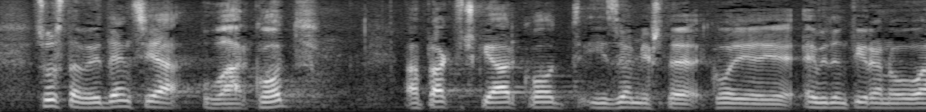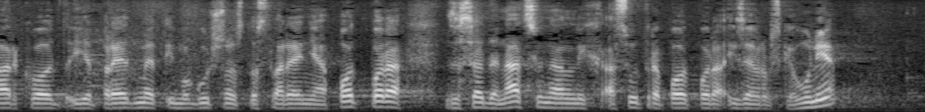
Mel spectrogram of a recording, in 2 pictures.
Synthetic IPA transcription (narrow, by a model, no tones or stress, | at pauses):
suːst̪aʋe̞ʋid̪e̞nt̪sija̰uaɾkod̪ | apɾak̚t̪i̥t͡ʃkiaɾkod̪ize̞mʎiʃt̪e̞ko̞jejeʔeʋid̪e̞nt̪iːɾano̞uaɾkod̪je̞pɾe̞ːd̪me̞t̪imo̞ɡuːt͡ɕno̞st̪o̞st̪ʋaɾe̞ːɲapo̞t̪̚po̞ɾazasad̪anat̪sijo̞nalˠnixa̰sut̪ɾapo̞t̪̚po̞ɾa̰ʔize̞ʋɾo̞pske̞uːnije̞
